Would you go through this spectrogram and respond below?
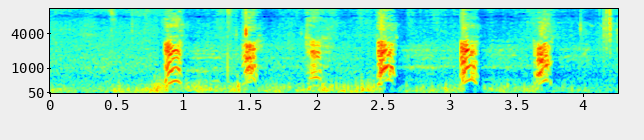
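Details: Excited dog barking at the park after spotting a squirrel: six sharp, harmonic barks in quick succession, roughly one every half second, over a steady low background rumble.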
